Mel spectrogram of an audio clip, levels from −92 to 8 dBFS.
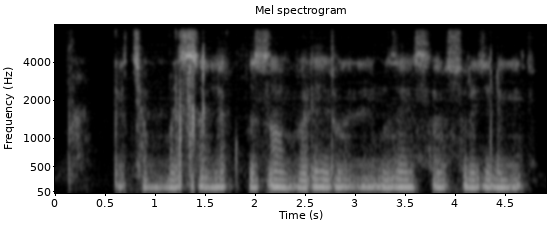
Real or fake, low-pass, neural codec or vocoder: fake; 7.2 kHz; vocoder, 22.05 kHz, 80 mel bands, HiFi-GAN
